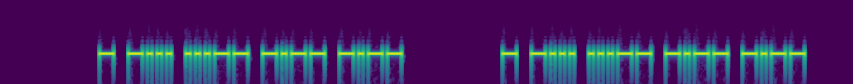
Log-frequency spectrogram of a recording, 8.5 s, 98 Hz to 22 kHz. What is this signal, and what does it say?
Morse code, heard as a keyed tone, about 25 wpm, 700 Hz. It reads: TB3YY TB3YY
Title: DXCC-100 Call Signs - 5 Characters - Repeated 2x - 25wpm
